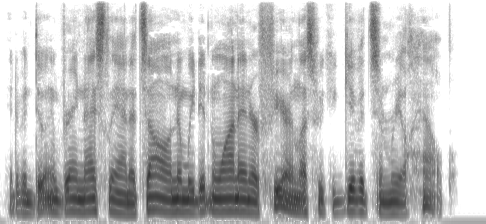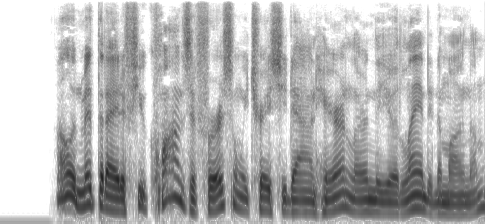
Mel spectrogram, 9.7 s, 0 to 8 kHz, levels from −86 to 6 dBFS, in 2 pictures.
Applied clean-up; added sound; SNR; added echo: none; none; none; none.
